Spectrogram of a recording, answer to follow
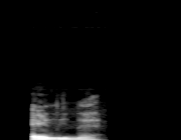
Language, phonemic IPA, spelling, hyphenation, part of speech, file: Greek, /ˈe.li.ne/, έλυνε, έ‧λυ‧νε, verb, El-έλυνε.ogg
- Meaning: third-person singular imperfect active indicative of λύνω (lýno)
